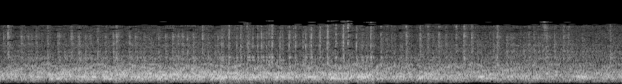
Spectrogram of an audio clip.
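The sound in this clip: A renovated family watermill grinds with a steady, dense mechanical rumble and a rapid rattling clatter running throughout at an even loudness.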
